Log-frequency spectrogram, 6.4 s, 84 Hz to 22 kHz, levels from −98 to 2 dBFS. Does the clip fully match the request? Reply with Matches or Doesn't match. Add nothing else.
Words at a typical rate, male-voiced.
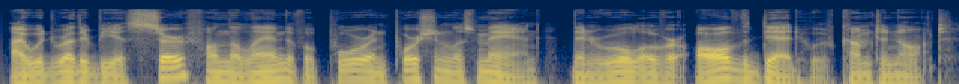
Doesn't match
